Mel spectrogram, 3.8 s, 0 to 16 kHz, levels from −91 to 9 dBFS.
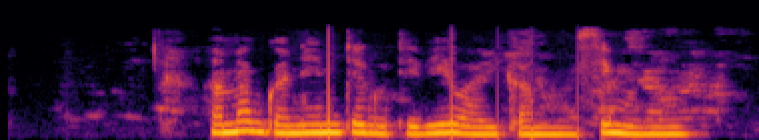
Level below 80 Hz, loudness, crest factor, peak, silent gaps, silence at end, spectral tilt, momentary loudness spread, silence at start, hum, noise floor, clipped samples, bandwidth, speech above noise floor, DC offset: -48 dBFS; -13 LUFS; 12 dB; -2 dBFS; none; 0.3 s; -8 dB/octave; 6 LU; 0.8 s; none; -55 dBFS; under 0.1%; 7.4 kHz; 43 dB; under 0.1%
